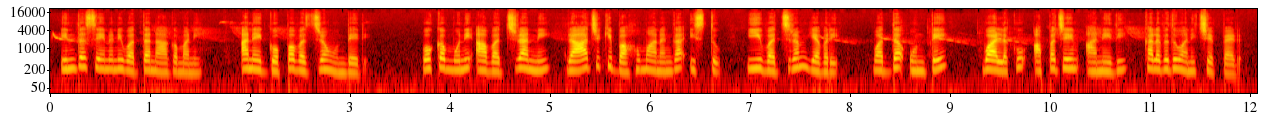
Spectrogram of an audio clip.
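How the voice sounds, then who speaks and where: A woman narrating a scripted moral story for children as a storyteller. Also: mid-range voice.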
